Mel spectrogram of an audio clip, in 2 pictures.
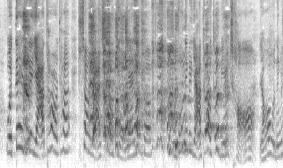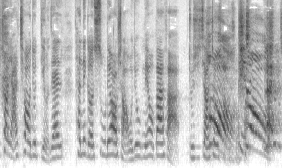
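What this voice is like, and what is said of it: Taiwanese-sounding Mandarin accent. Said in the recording (Chinese): “有一种台湾。... 这次怎么这次怎么台湾腔？... 台湾话和大连话两种啊”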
